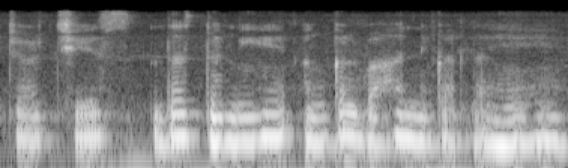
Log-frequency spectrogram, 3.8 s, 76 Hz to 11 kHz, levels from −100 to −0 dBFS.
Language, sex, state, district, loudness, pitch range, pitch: Hindi, female, Madhya Pradesh, Bhopal, -15 LUFS, 170-185 Hz, 175 Hz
